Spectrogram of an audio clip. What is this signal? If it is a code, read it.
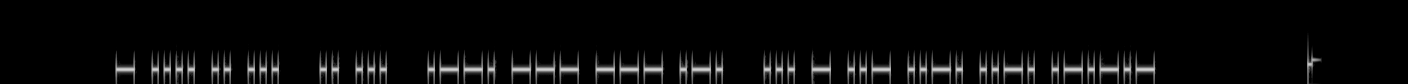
Morse code, heard as a keyed tone, about 20 wpm, 700 Hz. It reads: THIS IS POOR STUFF.
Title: Sentences from Top 1400 Words 20wpm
